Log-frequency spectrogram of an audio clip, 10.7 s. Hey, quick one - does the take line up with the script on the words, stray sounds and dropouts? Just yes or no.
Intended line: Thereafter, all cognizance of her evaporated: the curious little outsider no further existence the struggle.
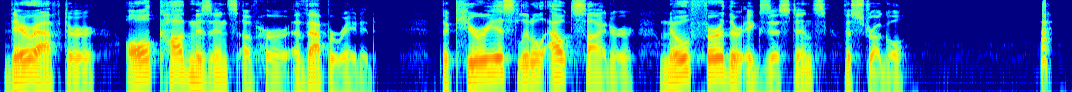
no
